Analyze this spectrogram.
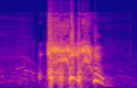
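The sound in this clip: A throat-clearing cough from someone with something caught in their throat: one rough, harsh burst of under a second that stands out loudly against a quiet background, with no talk.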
